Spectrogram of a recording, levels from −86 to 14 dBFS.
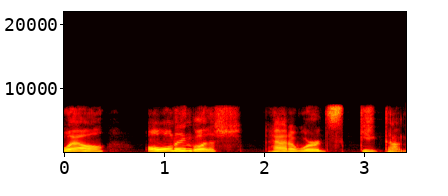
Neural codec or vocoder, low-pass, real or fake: codec, 24 kHz, 3 kbps, HILCodec; 7.2 kHz; fake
